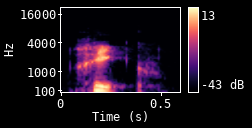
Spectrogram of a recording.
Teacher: When at the beginning of a word or doubled, in European Portuguese it's r, similar to a French or German R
